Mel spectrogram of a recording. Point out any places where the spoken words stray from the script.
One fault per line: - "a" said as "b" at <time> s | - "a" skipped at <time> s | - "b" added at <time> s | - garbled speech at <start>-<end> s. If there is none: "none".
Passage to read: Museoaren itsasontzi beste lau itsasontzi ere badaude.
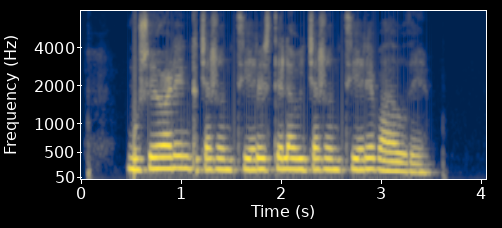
none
